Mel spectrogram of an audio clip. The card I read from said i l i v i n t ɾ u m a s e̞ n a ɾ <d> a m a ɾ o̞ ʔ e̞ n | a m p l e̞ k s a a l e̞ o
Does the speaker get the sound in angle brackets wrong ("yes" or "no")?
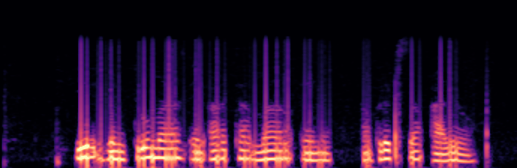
yes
